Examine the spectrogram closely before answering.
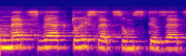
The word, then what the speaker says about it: Netzwerkdurchsetzungsgesetz: Please pronounce it for me. It's not because you were the first, right? It's called the Netzwerkdurchsetzungsgesetz, and it's just one word.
